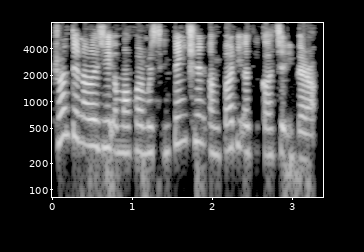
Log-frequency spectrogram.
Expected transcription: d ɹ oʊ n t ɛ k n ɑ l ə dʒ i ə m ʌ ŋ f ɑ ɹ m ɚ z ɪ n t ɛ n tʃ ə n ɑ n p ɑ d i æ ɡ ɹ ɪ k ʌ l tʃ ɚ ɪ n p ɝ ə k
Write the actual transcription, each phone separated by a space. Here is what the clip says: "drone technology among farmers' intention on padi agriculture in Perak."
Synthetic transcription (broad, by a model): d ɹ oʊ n t ɛ k n ɑ l ə dʒ i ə m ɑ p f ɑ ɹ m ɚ s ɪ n t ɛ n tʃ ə n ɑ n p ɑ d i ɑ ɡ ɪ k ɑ tʃ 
